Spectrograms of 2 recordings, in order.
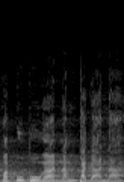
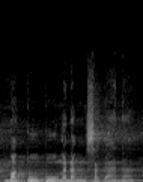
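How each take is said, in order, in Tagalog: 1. Napalitan ng t ang tunog na s. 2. Malinaw na binigkas ang tunog na s.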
